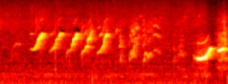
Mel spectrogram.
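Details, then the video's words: Captive rehab blue jay copying a cardinal's song: a run of about eight clear downslurred whistles, then after a pause a loud rising whistled slur. "Bluejay Imitates Cardinal"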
